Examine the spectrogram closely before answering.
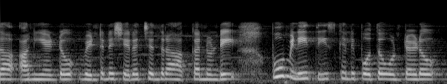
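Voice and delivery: usual speaking voice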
